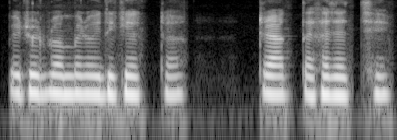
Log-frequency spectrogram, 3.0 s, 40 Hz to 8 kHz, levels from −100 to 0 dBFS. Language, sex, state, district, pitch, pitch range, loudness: Bengali, female, West Bengal, Cooch Behar, 225 Hz, 220-230 Hz, -15 LUFS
